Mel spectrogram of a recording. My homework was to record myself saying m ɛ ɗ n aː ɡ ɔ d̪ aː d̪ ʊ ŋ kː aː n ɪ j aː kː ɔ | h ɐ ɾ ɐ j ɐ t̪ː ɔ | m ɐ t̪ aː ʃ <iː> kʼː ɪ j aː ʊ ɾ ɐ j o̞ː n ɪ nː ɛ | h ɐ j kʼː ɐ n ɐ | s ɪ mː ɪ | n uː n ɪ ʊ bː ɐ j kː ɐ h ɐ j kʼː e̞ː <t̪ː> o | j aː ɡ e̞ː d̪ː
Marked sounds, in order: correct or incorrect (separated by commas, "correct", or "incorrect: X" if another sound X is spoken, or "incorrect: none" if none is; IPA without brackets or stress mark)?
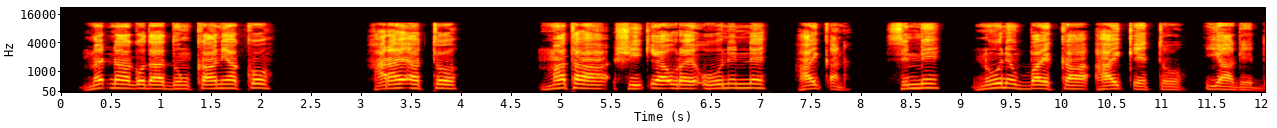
correct, correct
